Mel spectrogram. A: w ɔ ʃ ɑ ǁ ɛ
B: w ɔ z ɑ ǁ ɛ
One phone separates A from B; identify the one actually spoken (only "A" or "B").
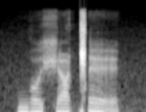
A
